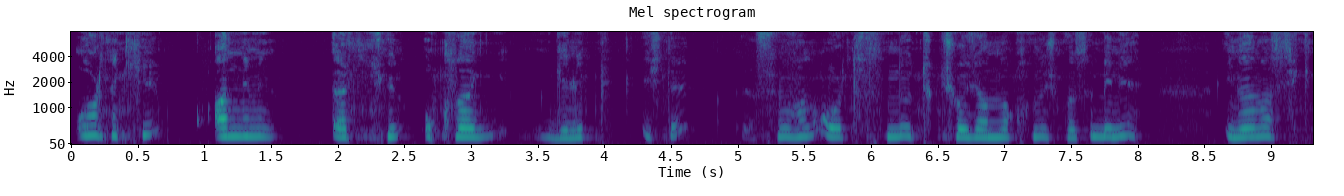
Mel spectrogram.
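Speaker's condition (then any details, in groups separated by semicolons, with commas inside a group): Cerebral palsy; unable to write by hand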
